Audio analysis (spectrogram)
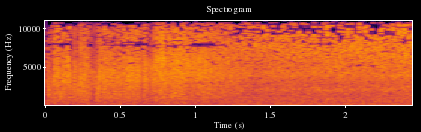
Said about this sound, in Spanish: España sigue en alerta por el temporal Nelson, con lluvia, con viento, con fuerte oleaje y con nieve.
